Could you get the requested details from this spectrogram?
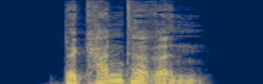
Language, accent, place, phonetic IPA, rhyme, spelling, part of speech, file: German, Germany, Berlin, [bəˈkantəʁən], -antəʁən, bekannteren, adjective, De-bekannteren.ogg
- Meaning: inflection of bekannt: 1. strong genitive masculine/neuter singular comparative degree 2. weak/mixed genitive/dative all-gender singular comparative degree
